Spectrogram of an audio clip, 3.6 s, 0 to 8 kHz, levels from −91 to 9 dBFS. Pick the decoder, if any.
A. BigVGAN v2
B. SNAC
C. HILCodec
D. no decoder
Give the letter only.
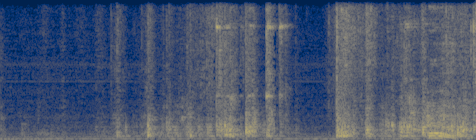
D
